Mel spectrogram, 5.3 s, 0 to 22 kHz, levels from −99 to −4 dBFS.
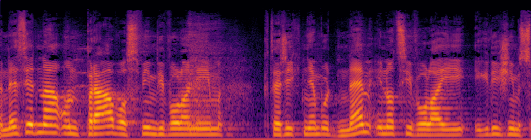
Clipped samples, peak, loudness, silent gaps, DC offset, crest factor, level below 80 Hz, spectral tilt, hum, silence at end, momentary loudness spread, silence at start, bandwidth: under 0.1%; -6 dBFS; -26 LUFS; none; 0.3%; 20 dB; -74 dBFS; -4.5 dB/octave; none; 0 s; 10 LU; 0 s; 16 kHz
